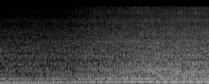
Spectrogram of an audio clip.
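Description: Mercedes-Benz C250's engine idling steadily under an open hood.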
